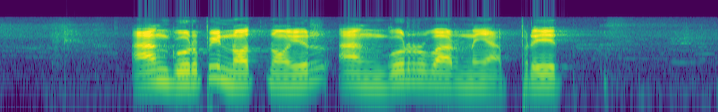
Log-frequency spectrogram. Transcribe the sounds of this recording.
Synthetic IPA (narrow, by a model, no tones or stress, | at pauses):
ʔaŋɡʊrpinɔt̪̚nɔɪraŋɡʊrwarneab̥ɾɪt̪̚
